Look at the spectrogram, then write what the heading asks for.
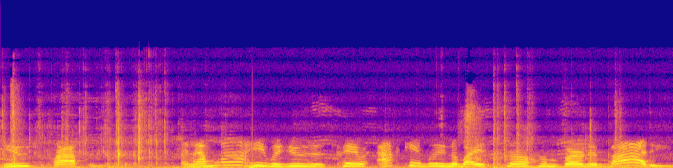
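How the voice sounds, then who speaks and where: A woman speaks at a moderate pace, with big swings in loudness. Background noise is noticeable. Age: 50s. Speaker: call-in participant. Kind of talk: casual chat.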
